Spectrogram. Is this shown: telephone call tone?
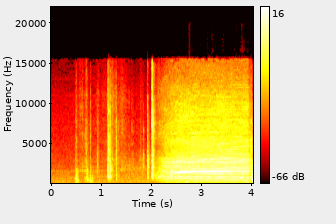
no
